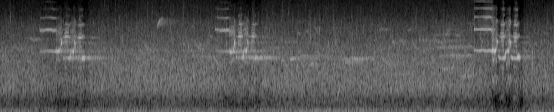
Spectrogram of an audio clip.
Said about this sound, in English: They're all around us, those busy musical jays.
